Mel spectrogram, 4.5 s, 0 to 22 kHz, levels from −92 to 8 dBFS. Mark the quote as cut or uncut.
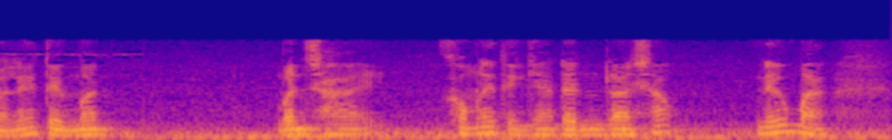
uncut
